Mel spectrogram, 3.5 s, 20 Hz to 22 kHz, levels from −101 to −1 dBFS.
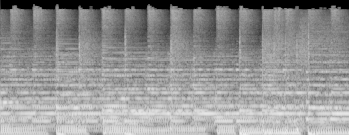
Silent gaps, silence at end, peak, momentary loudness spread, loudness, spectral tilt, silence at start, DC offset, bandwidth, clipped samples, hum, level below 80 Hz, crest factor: none; 0 s; 0 dBFS; 2 LU; -12 LUFS; -5 dB/octave; 0 s; under 0.1%; 18 kHz; under 0.1%; none; -24 dBFS; 12 dB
